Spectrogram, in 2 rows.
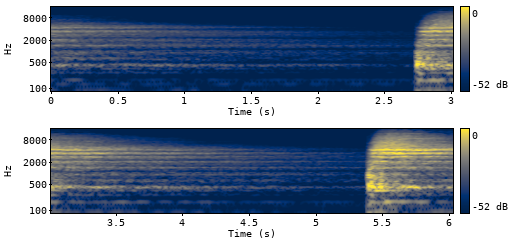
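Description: Aisen Dirt Series B20 bronze cymbals struck with felt mallets: single hits about three seconds in and again near the end, each ringing out and slowly dying away. The ring of an earlier hit is fading at the start.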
